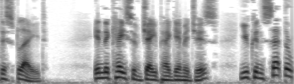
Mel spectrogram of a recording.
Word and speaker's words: JPEG: JPEG, pronounced JPEG, is the name of a still image compression specification, but here remember it as an image displayed on the internet.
